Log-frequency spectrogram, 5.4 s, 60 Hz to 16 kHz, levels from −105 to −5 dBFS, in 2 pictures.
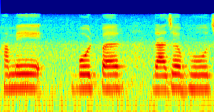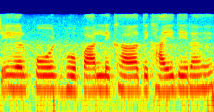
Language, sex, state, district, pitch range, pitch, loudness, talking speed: Hindi, male, Madhya Pradesh, Bhopal, 185-195 Hz, 190 Hz, -18 LUFS, 135 wpm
